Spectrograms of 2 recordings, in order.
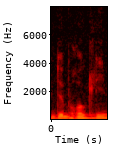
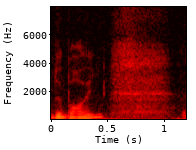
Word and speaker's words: de Broglie: cela le en 1924 louis de broglie enfin que ça s'écrit de broglie mais en fait ça se prononce de breuil propose d'associer à chaque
